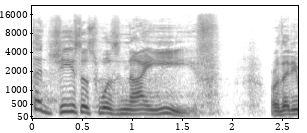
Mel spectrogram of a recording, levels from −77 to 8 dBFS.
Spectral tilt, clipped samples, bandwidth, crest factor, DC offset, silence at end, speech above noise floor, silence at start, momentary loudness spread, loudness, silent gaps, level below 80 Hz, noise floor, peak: -4.5 dB/octave; under 0.1%; 17 kHz; 16 dB; under 0.1%; 0 s; 29 dB; 0 s; 10 LU; -21 LUFS; none; -62 dBFS; -48 dBFS; -6 dBFS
